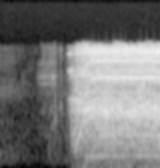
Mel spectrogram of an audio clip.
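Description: A power drill boring a pilot hole spins up after a brief click and runs at a steady, loud, high whine, close by and alone.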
